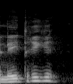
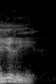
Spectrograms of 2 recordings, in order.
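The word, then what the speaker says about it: Neytiri: der eigentlich der Mann wäre von der Netri, nee, ich kann mir den Namen, ne kann das aussprechen. Netiri.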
